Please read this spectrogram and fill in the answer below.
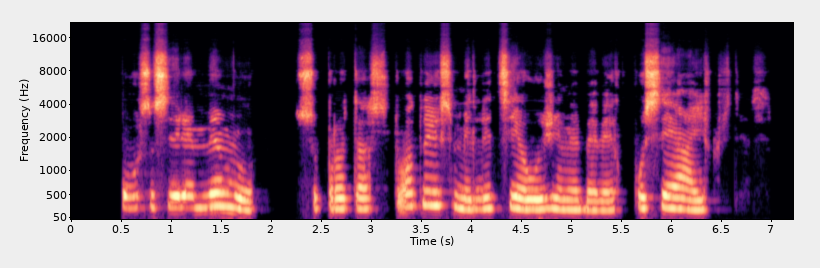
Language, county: Lithuanian, Šiauliai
